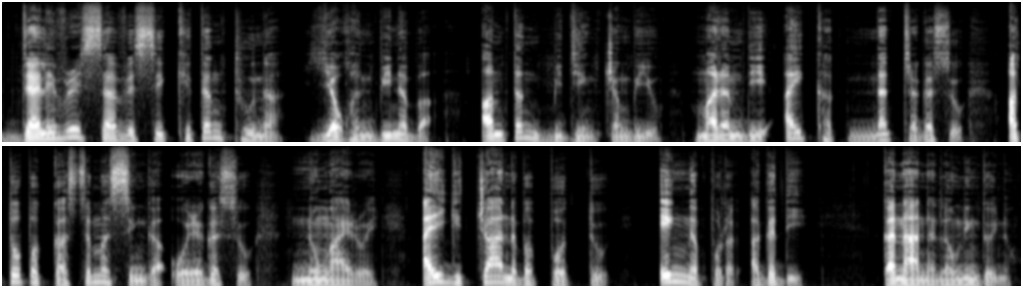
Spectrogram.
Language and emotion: Manipuri, neutral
